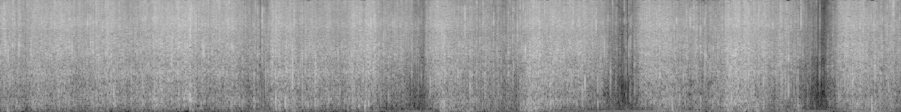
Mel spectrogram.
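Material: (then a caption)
Cellophane plastic. A loose sheet of clear plastic cellophane is bunched and squeezed between fingers with long black nails, then released. It gives dense, bright crinkling with almost no low end, easing briefly in short dips between squeezes.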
